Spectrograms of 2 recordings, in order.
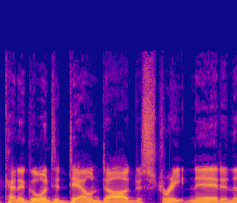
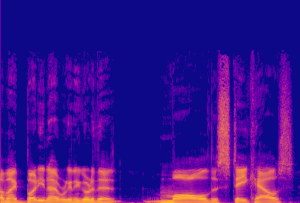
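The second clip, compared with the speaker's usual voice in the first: ordinary talk, nothing marked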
